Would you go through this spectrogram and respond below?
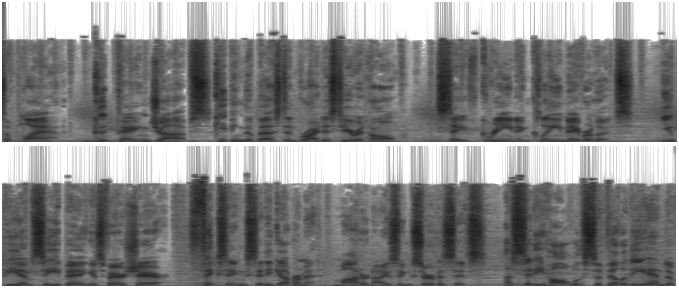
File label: Democrat, Political, Male Voiceover; Male Democratic Voices; Voice actors with deep experience, pro home studios and Source Connect.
